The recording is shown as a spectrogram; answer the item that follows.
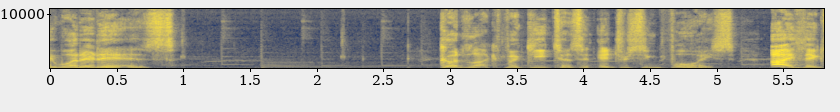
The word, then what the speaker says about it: Vegeta: Vegeta's name is actually pronounced the word you say vegetables. Vegetables, so Vegeta.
